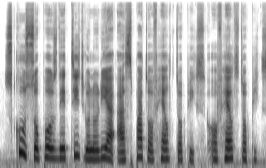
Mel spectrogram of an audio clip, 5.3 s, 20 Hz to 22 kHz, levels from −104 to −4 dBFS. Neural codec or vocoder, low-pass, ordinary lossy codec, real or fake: none; none; none; real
